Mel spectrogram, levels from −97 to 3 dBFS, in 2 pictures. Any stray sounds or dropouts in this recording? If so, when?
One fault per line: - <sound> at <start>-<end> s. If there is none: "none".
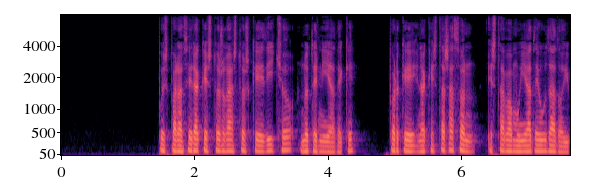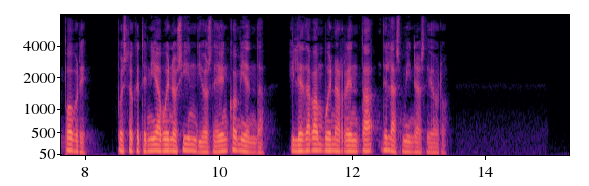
none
